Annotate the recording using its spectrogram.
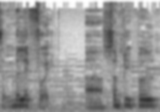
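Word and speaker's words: mille-feuille: It's a millefeuille. Some people pronounce this one as a millefeuille, also millefeuille, but this is like millefeuille, right?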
